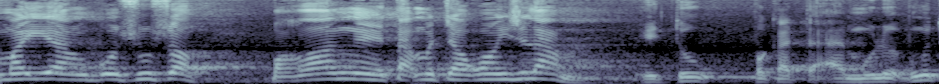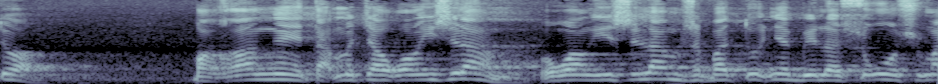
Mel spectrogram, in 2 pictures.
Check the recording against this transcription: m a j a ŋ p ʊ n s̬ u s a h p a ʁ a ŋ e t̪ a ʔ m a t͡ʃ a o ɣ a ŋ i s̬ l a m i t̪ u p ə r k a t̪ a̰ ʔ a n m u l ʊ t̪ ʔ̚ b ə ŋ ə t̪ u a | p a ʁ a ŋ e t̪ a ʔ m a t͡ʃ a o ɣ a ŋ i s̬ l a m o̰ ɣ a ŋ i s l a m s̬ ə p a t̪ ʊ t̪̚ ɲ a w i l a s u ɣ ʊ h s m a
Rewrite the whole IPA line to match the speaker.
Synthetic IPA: m a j a ŋ p ʊ n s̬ u s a h p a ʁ a ŋ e t̪ a ʔ m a t͡ʃ a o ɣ a ŋ i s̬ l a m i t̪ u p ə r k a t̪ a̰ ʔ a n m u l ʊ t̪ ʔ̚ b ə ŋ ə t̪ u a | p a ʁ a ŋ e t̪ a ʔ m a t͡ʃ a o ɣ a ŋ i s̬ l a m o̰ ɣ a ŋ i s l a m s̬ ə p a t̪ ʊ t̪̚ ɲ a b i l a s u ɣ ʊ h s m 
